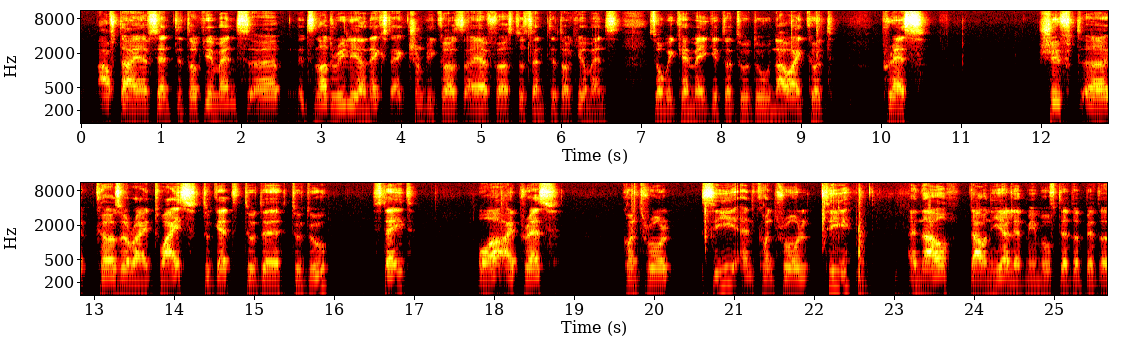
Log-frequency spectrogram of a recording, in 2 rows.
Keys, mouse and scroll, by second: 20.9 ctrl+c, 22.4 ctrl+t, 24.7 click.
